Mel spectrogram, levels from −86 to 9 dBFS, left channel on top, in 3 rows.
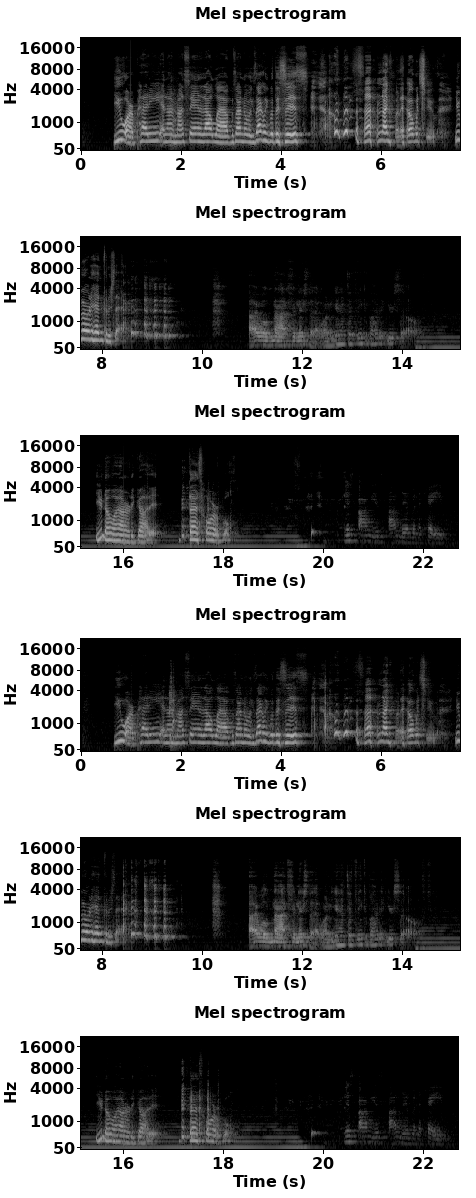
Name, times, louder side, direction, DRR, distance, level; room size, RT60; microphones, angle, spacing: voice 1, 0.6-8.4 15.4-16.7 17.3-18.1, left 6 dB, 85° left, 0.4 m, -29 dB
voice 2, 8.4-9.3 10.2-10.4 10.9-14.2 17.2-17.3, right 3 dB, 65° right, 1.3 m, -42 dB
sound 1, 14.3-19.5, right 2 dB, 10° right, 0.9 m, -57 dB
voice 3, 20.3-22.4, left 1 dB, 35° left, 1.8 m, -57 dB
17.0 x 8.6 x 2.5 m
head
